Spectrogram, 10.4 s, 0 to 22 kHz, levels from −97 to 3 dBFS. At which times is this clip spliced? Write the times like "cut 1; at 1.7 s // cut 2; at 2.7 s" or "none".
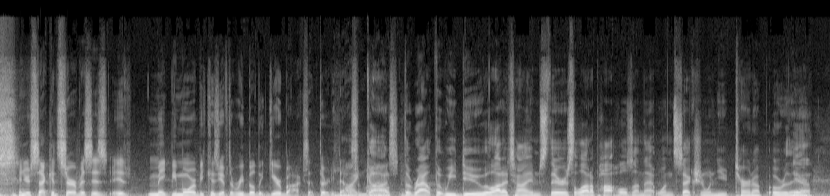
cut 1; at 5.0 s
